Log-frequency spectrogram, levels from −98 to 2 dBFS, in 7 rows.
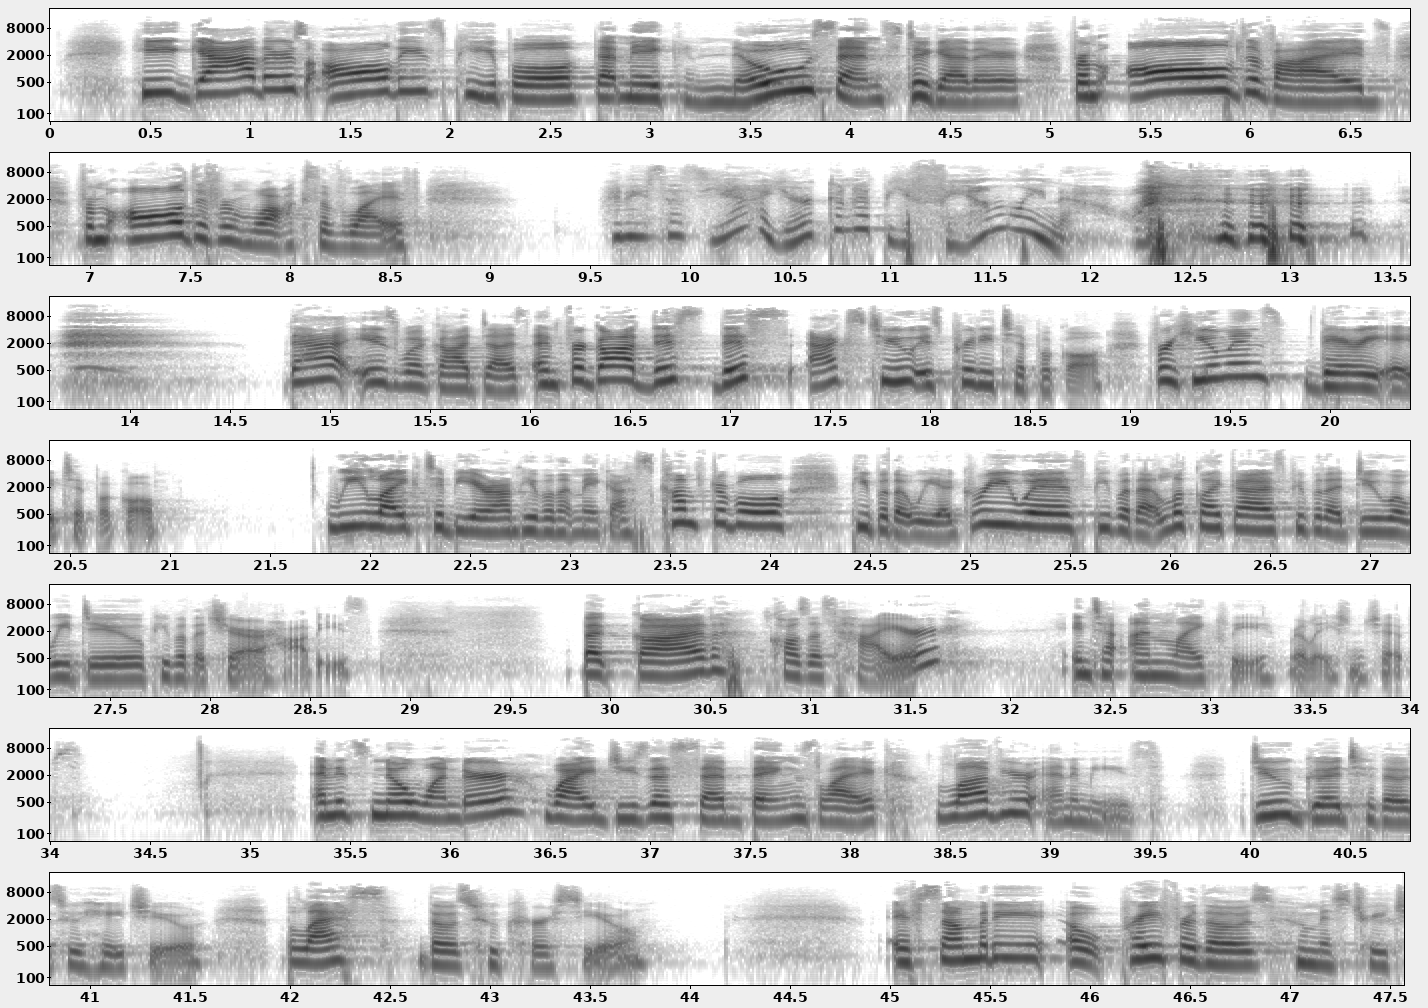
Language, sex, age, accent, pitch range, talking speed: English, female, 20-39, American, 200-275 Hz, 150 wpm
